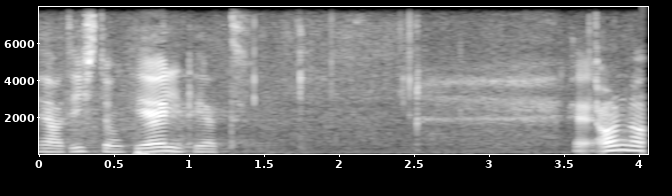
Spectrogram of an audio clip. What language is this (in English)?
Estonian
